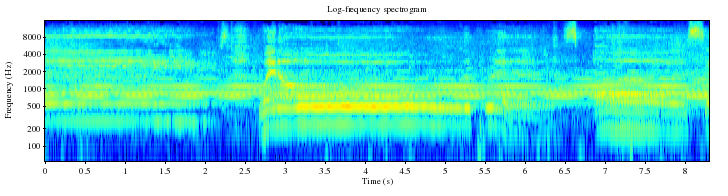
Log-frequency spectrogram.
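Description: A woman singing long held notes without words over a steady harmonium and tanpura drone. The loudest note comes in the middle.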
